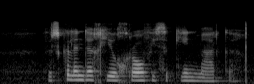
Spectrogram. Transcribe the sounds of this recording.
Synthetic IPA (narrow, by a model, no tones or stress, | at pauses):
fərskələndəχioχrɑːfisəkɛnmærkə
